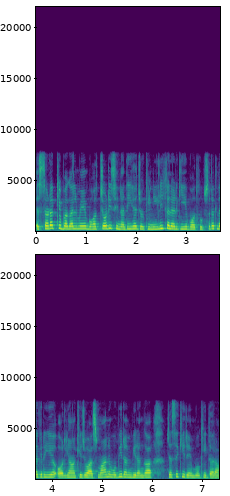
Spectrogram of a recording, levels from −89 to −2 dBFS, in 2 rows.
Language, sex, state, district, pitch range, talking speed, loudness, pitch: Hindi, female, Bihar, Vaishali, 215-260 Hz, 275 wpm, -16 LUFS, 240 Hz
